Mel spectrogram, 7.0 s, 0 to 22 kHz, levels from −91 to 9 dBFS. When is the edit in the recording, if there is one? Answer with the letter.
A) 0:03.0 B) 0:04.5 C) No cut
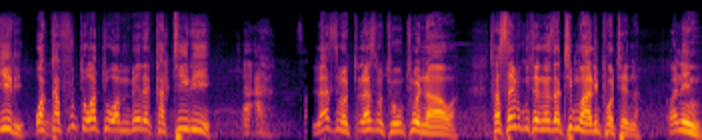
A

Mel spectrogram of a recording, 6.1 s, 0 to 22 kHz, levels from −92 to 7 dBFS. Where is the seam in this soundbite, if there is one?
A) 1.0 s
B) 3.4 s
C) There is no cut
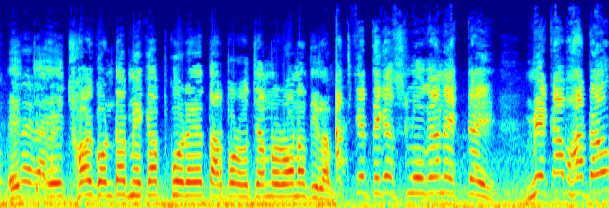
B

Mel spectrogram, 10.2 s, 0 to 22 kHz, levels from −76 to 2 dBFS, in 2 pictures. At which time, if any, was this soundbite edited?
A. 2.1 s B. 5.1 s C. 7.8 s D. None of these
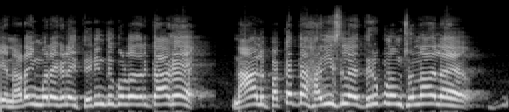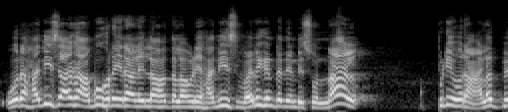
A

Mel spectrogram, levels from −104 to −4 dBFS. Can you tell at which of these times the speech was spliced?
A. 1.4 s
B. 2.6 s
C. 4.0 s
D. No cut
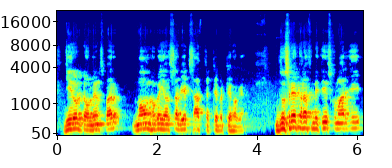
D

